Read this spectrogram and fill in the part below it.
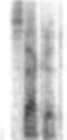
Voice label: "saccate", American

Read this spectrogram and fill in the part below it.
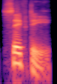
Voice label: "safety", American

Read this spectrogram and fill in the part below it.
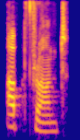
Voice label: "upfront", Indian

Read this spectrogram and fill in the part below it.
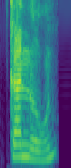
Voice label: "kanoon", Indian

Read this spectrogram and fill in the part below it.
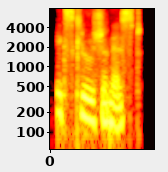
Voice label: "exclusionist", Indian

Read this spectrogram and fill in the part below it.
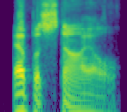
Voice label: "epistyle", American

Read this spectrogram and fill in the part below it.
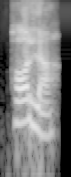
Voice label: "holla", Indian

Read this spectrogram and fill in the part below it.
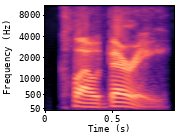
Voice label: "cloudberry", American

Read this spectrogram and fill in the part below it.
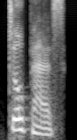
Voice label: "topaz", Indian

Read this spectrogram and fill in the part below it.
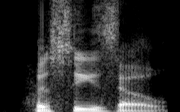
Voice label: "whoseso", American

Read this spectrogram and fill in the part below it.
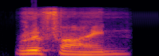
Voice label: "refine", Indian

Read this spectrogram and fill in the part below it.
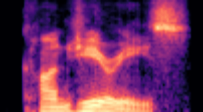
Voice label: "congeries", American

